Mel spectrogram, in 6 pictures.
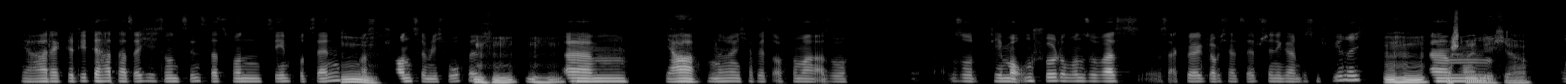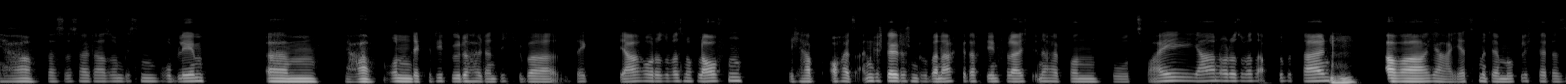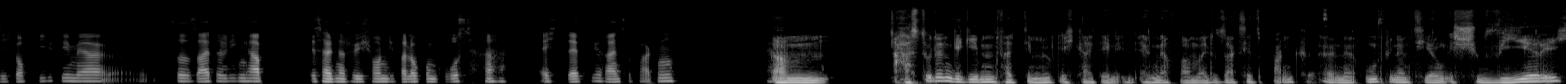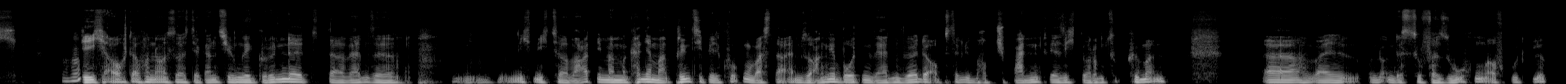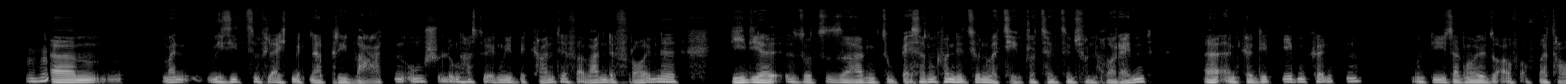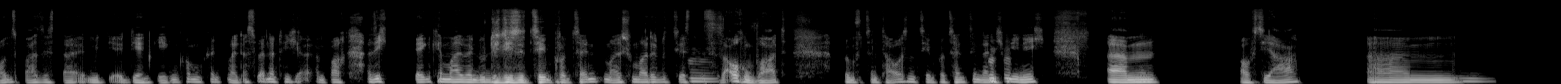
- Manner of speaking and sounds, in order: chuckle; other background noise; drawn out: "schwierig"; stressed: "privaten"; laughing while speaking: "dir diese"; unintelligible speech
- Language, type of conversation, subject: German, advice, Wie kann ich in der frühen Gründungsphase meine Liquidität und Ausgabenplanung so steuern, dass ich das Risiko gering halte?
- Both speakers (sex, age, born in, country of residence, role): male, 25-29, Germany, Germany, user; male, 50-54, Germany, Germany, advisor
